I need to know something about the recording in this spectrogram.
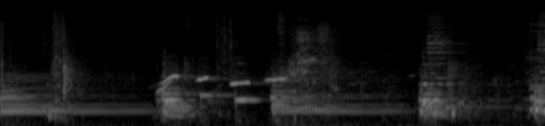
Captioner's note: whistles to music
